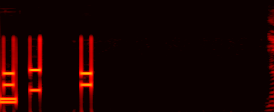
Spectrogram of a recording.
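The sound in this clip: Three short telephone keypad tones beep in quick succession as a number is dialled, loud and clean against silence, followed after a pause by a brief voice sound at the end.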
